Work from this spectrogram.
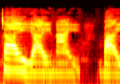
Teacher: มีเสียงเหมือนสระอะแล้วมียยักษ์เป็นตัวสะกดค่ะ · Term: สระไอไม้ม้วน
